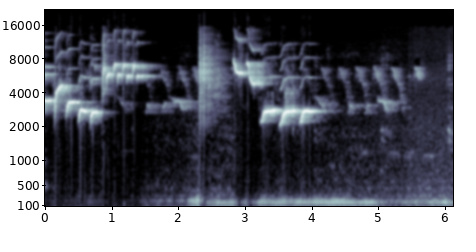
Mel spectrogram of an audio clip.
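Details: Brown-chested jungle flycatcher song meant to train caged birds to sing: quick cascades of high whistled notes, each slurring downward, then softer twitters over a low steady hum, with a brief noisy burst between phrases.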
